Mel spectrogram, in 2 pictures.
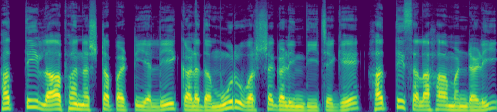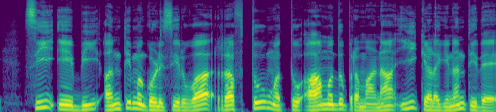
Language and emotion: Kannada, neutral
